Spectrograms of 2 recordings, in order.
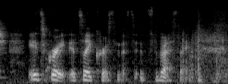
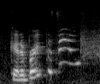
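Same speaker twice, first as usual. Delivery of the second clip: much higher, breathless with excitement; squeaky little thrill; giddy announcement; faster than usual. Real, not acted. Opening package excitedly.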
